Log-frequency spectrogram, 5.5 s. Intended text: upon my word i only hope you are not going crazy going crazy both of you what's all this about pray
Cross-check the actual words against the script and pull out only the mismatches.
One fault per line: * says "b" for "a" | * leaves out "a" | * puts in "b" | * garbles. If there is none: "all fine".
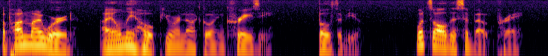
* leaves out "going crazy"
